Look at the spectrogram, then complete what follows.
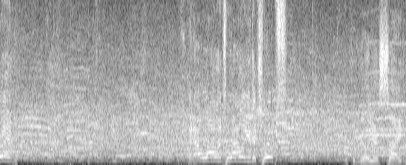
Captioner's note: applause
